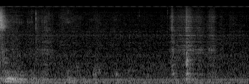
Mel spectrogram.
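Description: Faint rubbing of a cotton rag, wet with rubbing alcohol, worked back and forth along acoustic guitar strings to clean them, with a brief click near the end.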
